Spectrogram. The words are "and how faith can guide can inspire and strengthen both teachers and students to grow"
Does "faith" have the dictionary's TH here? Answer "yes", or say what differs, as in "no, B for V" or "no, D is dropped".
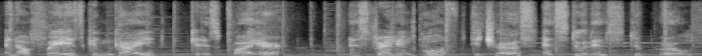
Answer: no, S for TH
